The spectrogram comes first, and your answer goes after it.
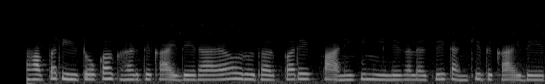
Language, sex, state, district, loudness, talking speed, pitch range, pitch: Hindi, female, Chhattisgarh, Raigarh, -34 LUFS, 210 wpm, 215-235 Hz, 230 Hz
